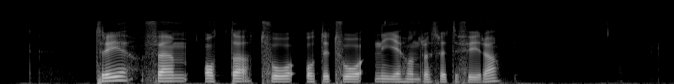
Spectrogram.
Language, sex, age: Swedish, male, 18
